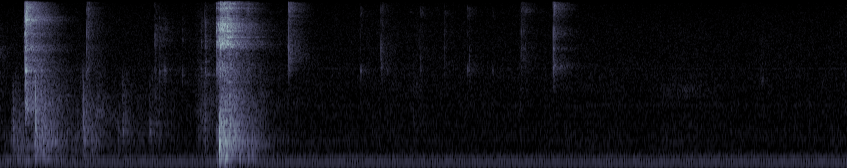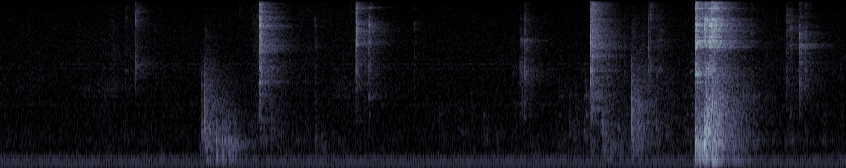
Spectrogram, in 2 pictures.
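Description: Pliers clink and scrape against steel parts of a MarColMar CETME L rifle during field stripping, giving sparse sharp metallic clicks with a few louder clanks near the start and end over a low steady hum.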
